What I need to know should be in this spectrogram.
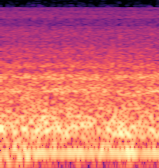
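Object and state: Nothing is struck.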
